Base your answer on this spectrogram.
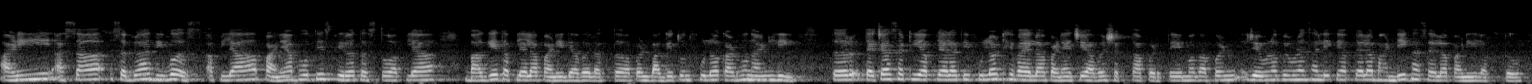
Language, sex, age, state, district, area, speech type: Marathi, female, 45-60, Maharashtra, Pune, urban, spontaneous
